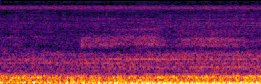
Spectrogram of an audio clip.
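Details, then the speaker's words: Vehicle after exhaust repair, exhaust fixed but not yet clamped, much quieter than before; deep, even low rumble with no rasp, pops or blowing: normal exhaust. "I got the exhaust fixed on it. You hear it's a lot quieter."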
